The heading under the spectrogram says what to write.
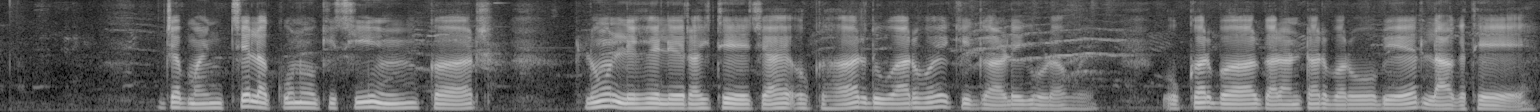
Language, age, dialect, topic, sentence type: Chhattisgarhi, 41-45, Northern/Bhandar, banking, statement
